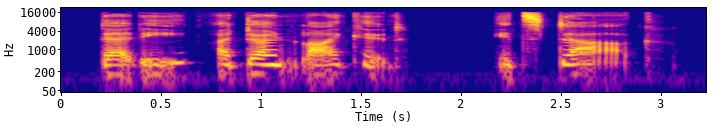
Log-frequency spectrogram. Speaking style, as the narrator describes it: unable to understand why his parents couldn't get him out, William whimpered

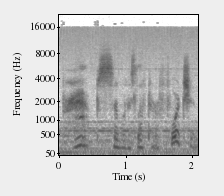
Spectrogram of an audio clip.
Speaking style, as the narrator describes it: Jessie whispered

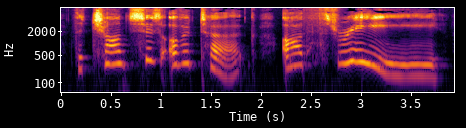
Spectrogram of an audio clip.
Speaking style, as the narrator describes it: cried

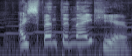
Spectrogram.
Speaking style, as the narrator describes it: Bokun blurted out in a panic

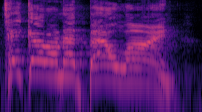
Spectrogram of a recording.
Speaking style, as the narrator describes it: He yelled at me

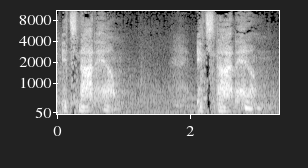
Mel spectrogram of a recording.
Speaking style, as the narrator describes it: whispers

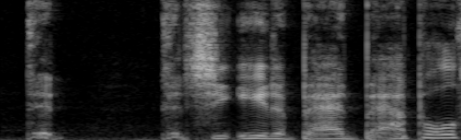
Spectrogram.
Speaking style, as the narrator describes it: Sid whispered to Ugla

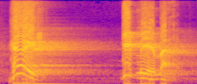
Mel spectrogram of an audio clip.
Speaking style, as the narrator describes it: Goliath came out and shouted

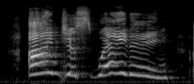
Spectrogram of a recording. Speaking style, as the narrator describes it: I yell back

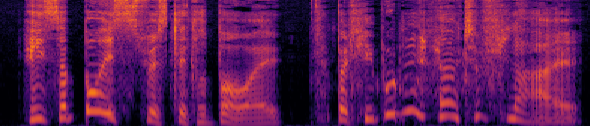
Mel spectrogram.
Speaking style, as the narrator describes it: Aunt Petunia had said tearfully

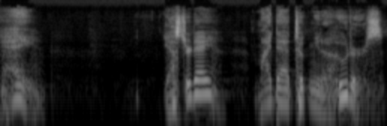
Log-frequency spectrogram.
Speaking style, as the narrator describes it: is telling, he's kind of whispering

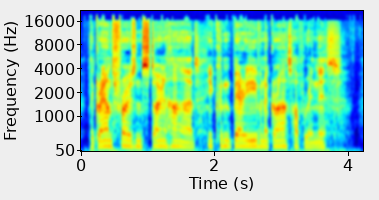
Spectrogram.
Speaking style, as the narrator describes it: said Tutiki sadly

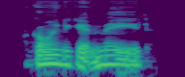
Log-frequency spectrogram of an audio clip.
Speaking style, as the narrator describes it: Scully whispered

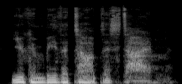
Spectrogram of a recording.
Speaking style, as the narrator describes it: Samuel whispered huskily into Eli's ear

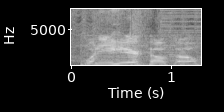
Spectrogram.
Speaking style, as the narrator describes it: shouted over the music

